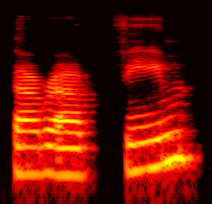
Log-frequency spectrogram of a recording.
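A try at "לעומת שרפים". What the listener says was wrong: So do that one a little more smoothly. Put this with the ra.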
